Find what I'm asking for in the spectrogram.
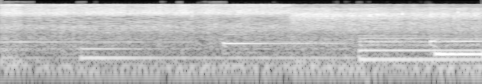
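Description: Tomatoes with salt and sugar stirred in a hot pan while cooking dahi chicken, a steady close sizzle and hiss with faint tonal hum underneath, continuous throughout.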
